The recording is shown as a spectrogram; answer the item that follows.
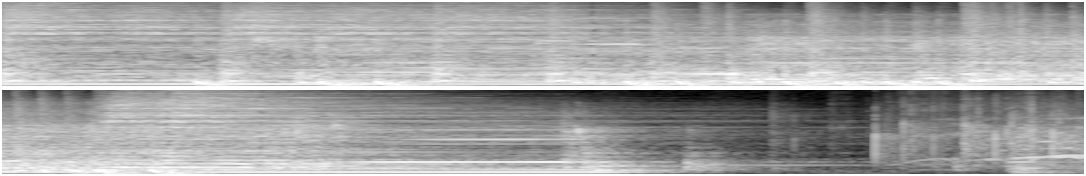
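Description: Live rock band playing: drum kit, electric guitars and bass guitar together. Near the end the music stops and rings away to near silence.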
